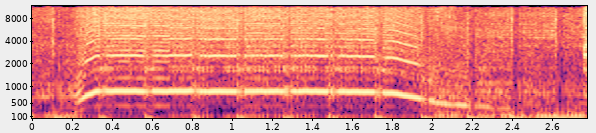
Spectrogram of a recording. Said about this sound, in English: Then suddenly you start shouting. I said, suddenly you start shouting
